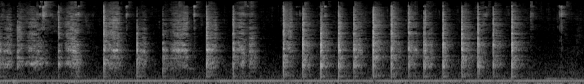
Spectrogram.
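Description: A spatula working chutney and a pinch of pav bhaji masala together in a pan, giving fast, sharp rhythmic clicks and scrapes against the metal over a low steady hum.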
